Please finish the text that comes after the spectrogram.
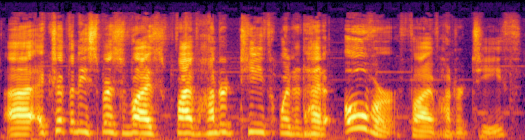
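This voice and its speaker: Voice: mid-range voice, big pitch swings, a little fast, fairly bright tone. A video host giving informal critique commentary in an exasperated, sarcastic and dismissive way. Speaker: host of a paleontology commentary channel.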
